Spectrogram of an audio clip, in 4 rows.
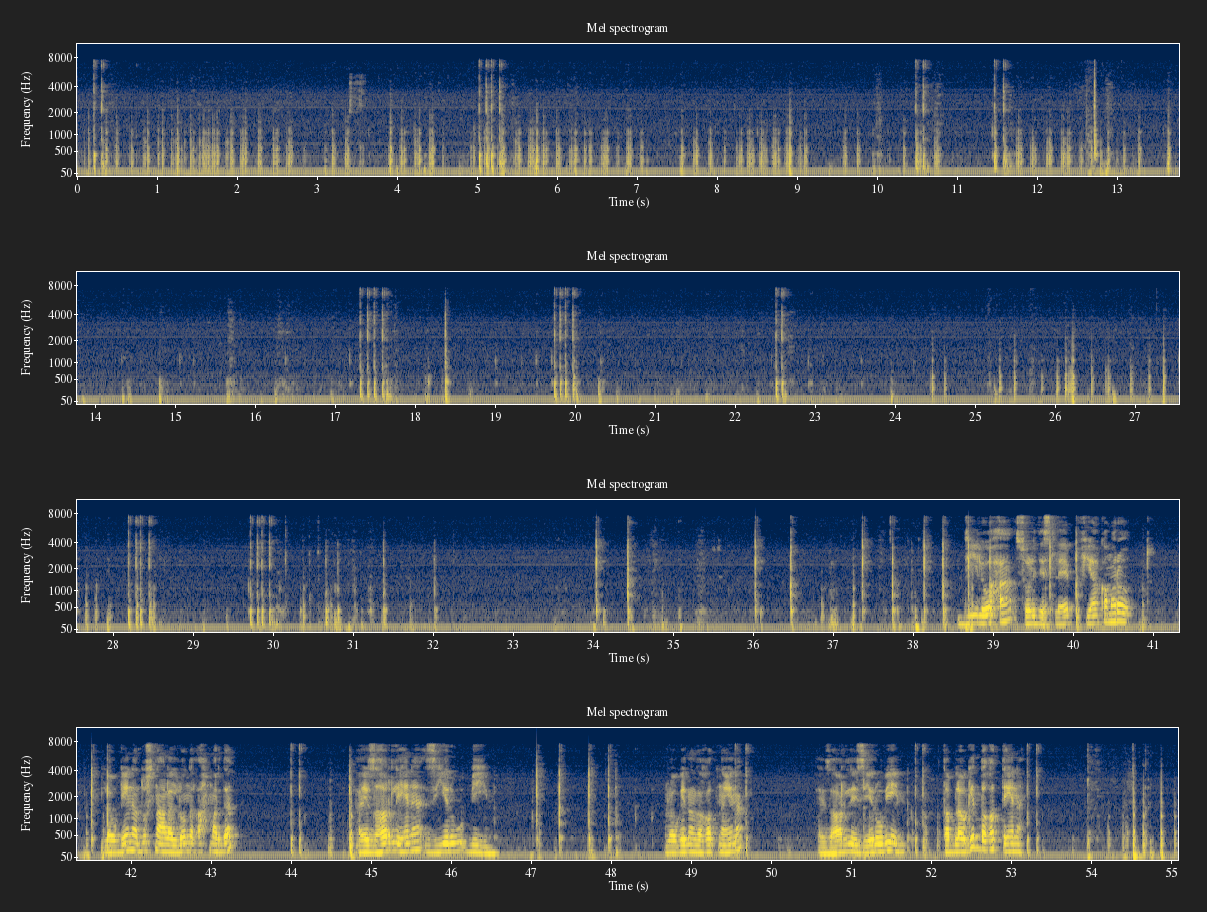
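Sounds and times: mouse scroll wheel ticking: 0.0s - 10.8s, 11.4s - 13.7s, 17.2s - 18.5s, 19.4s - 20.4s, 22.5s - 22.8s, 24.4s - 28.6s, 29.7s - 31.5s, 35.5s - 41.8s, 44.0s - 44.9s, 47.0s - 48.2s, 50.8s - 52.2s, 53.1s - 53.4s
low electrical hum: 0.0s - 55.0s.

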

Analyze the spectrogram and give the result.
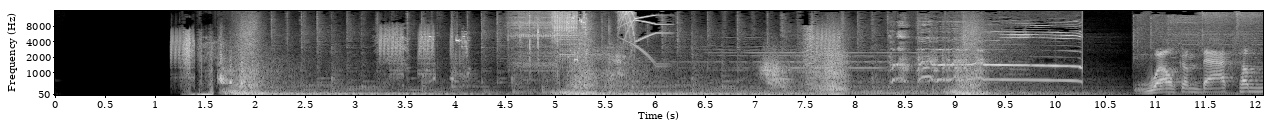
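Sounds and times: rooster crowing: 8.1s - 10.4s.

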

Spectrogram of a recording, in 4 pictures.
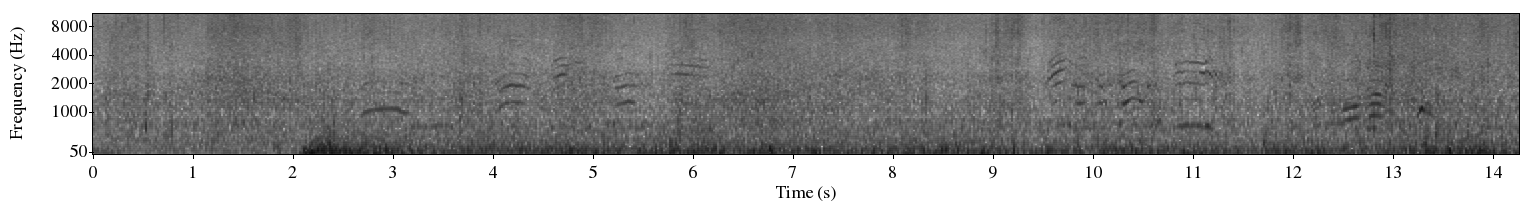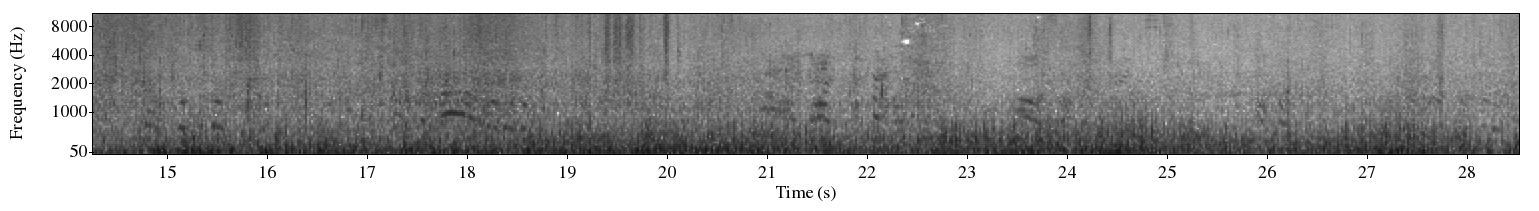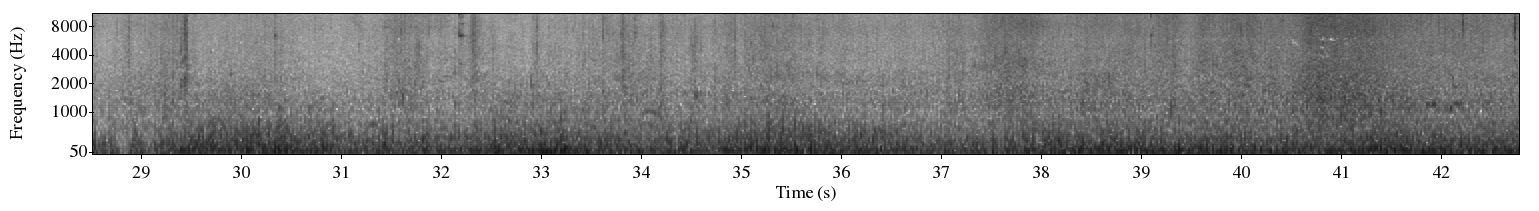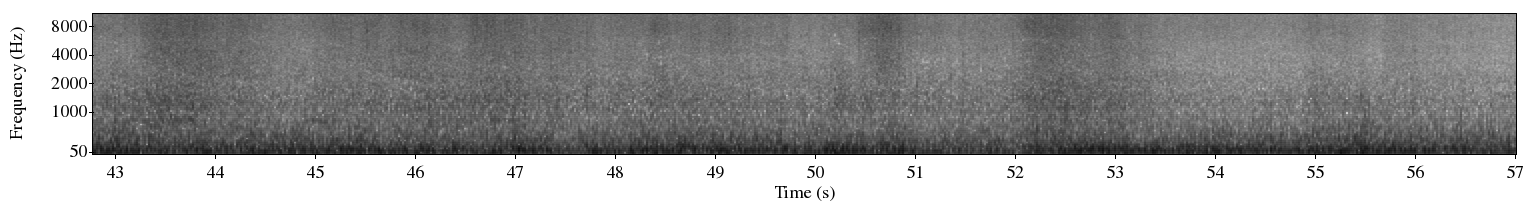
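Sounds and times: choppy sea water slapping: 0.0s - 57.0s
wind buffeting microphone: 0.0s - 57.0s.

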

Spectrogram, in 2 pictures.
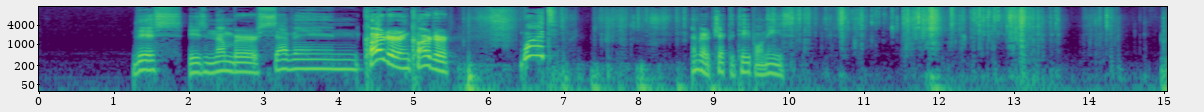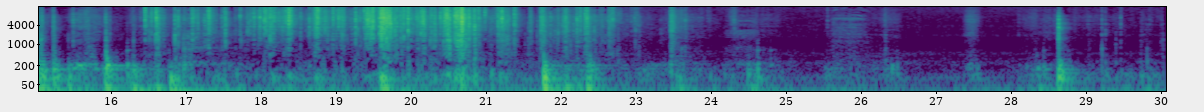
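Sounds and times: foil wrappers tearing and crinkling: 9.8s - 14.5s, 16.5s - 22.8s.

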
